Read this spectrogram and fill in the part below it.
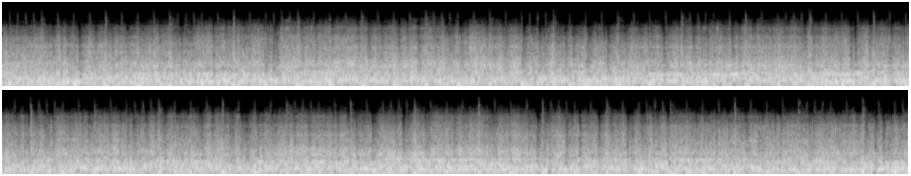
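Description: A motorcycle engine hums steadily close by as it rides along.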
